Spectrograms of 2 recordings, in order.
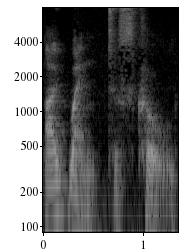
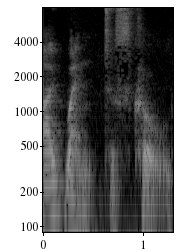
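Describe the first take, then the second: First: The t in 'went' is a glottal stop. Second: The t in 'went' is a glottal stop.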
